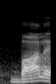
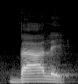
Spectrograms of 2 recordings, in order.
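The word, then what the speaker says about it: ballet: ನಾವು ಲೆಟ್ಸ್ ಸಿ ಬ್ಯಾಲೆ ಇಲ್ಲಿ ಟಿ is silent T ನ ಸೈಲೆಂಟ್ ಮಾಡಬೇಕು ಬ್ಯಾಲೆ ಬಾಲೆ ಅಲ್ಲ ಬ್ಯಾಲೆ ಬ್ಯಾಲೆ ಬ್ಯಾಲೆ ಹಾಗೆ ರಾಪೋ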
